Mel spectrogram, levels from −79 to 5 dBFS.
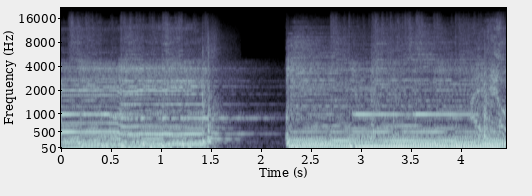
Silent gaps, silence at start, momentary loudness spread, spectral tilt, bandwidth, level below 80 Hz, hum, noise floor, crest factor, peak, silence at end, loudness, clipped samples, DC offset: none; 0 s; 6 LU; -5.5 dB/octave; 17.5 kHz; -20 dBFS; none; -32 dBFS; 12 dB; 0 dBFS; 0 s; -13 LUFS; under 0.1%; under 0.1%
